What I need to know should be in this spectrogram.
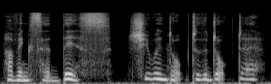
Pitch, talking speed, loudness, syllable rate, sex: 215 Hz, 200 wpm, -19 LUFS, 4.7 syllables/s, female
